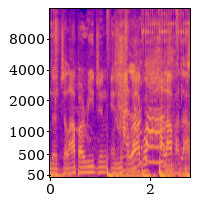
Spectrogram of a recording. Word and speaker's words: Jalapa: Jalapa. I'm saying, I keep forgetting that J is silent.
